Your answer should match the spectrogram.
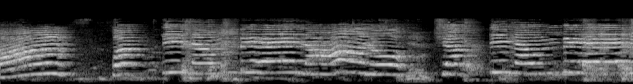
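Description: A boy singing unaccompanied: one voice carrying a melody with long, gliding held notes, in phrases broken by short pauses for breath.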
